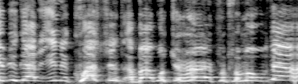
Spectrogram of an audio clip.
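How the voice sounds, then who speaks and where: Over noticeable background noise, a man speaks in a raised, projected voice at an extremely high pitch with ordinary pitch variation. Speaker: religious teacher. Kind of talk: sermon to camera.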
